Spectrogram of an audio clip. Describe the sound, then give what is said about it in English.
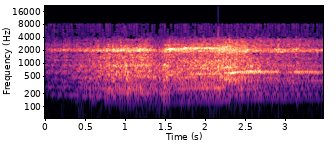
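A heavy truck engine labors steadily under load as it climbs a steep, narrow mountain bridle path in South Africa, a continuous low droning rumble that rises slightly in pitch and strain, fairly loud with no one talking. “But a truck is not a pony.”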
